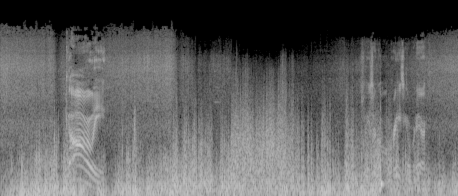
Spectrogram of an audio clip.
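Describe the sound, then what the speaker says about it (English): Strong wind buffets the microphone outdoors, roaring and gusting steadily throughout, while people talk and exclaim over it near an RV in cold weather. "That wind is kicking."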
